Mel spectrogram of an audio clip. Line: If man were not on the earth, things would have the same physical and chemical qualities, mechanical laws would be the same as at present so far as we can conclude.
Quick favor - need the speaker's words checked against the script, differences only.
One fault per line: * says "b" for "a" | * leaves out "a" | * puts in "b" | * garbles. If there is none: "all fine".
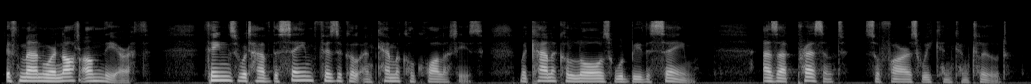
all fine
